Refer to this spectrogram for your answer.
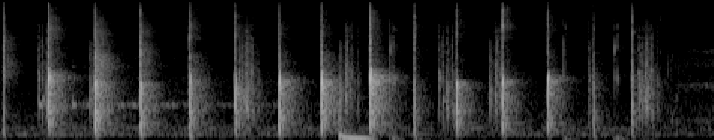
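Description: Steady, rhythmic hand clapping in a song, about fifteen sharp claps in an even quick beat, with a brief low thump partway through and no voices.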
